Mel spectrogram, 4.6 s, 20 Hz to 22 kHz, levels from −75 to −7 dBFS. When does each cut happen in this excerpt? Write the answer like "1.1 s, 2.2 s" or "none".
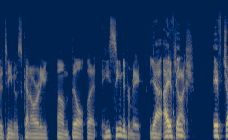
1.0 s, 2.2 s, 2.5 s, 2.9 s, 3.5 s

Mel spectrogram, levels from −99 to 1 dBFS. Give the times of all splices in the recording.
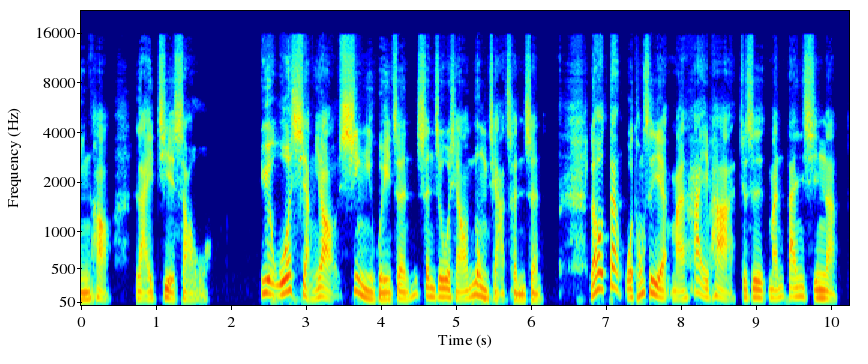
none

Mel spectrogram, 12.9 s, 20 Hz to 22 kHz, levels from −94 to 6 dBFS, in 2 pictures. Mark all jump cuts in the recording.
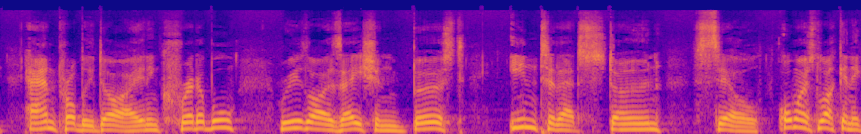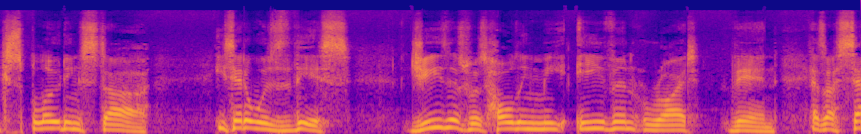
5.8 s

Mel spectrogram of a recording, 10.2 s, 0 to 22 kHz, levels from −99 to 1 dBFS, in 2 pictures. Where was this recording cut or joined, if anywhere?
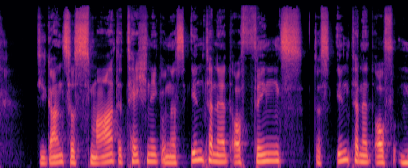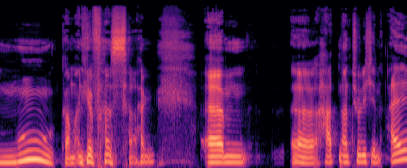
none

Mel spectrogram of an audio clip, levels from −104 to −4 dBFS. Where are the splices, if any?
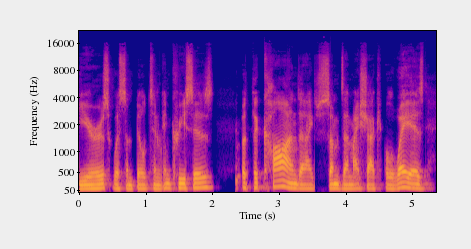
1.2 s, 3.5 s, 3.9 s

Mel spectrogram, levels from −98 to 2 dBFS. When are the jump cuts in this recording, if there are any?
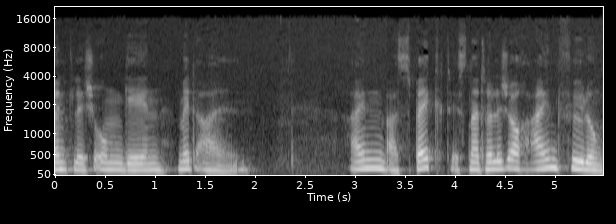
3.3 s

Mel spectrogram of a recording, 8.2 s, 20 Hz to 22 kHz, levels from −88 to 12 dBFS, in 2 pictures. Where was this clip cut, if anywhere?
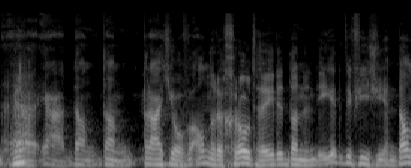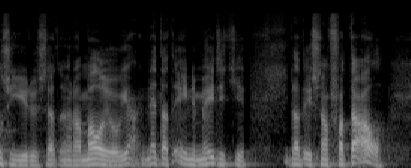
2.9 s

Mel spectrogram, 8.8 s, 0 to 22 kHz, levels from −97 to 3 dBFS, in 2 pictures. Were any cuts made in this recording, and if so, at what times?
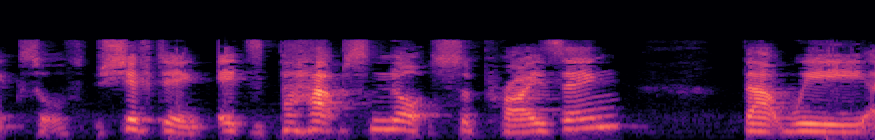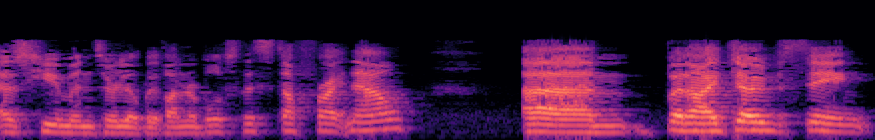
5.2 s

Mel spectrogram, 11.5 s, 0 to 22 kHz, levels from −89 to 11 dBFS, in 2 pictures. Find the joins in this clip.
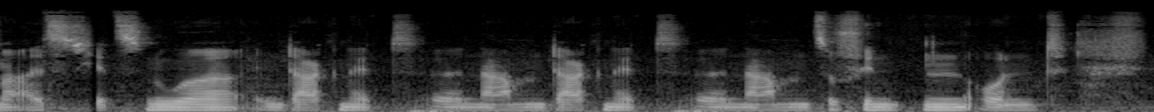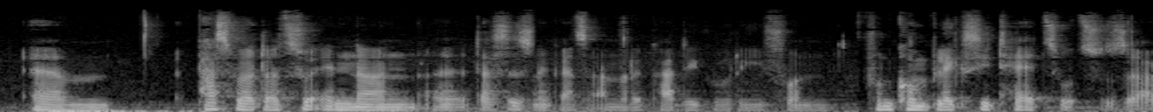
2.7 s, 8.4 s, 10.0 s

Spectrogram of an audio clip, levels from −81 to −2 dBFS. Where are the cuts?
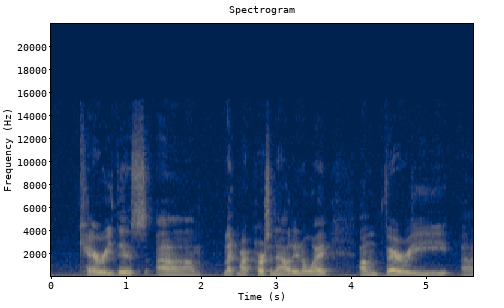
4.0 s

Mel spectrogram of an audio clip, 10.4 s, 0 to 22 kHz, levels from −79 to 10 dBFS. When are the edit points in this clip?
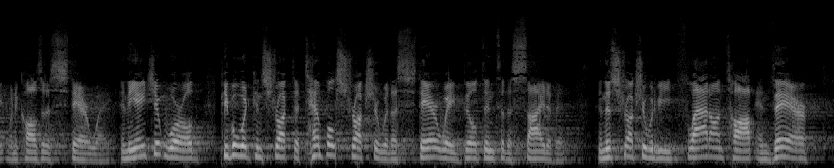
1.4 s, 2.7 s, 4.2 s, 7.3 s, 9.4 s

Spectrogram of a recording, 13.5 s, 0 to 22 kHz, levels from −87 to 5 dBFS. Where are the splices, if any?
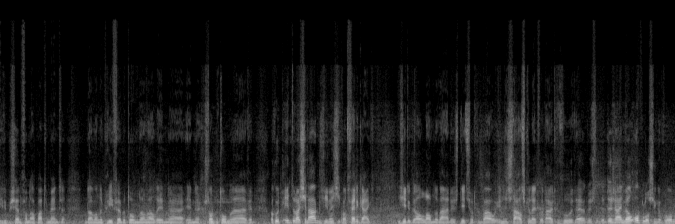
none

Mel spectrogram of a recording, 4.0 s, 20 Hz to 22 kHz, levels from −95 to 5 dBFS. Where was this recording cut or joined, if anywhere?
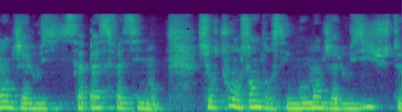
2.5 s

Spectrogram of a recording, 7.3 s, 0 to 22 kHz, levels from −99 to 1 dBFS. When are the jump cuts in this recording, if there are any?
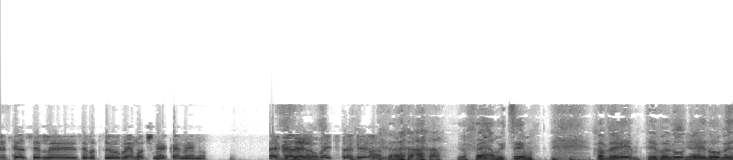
none

